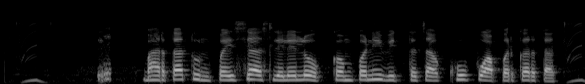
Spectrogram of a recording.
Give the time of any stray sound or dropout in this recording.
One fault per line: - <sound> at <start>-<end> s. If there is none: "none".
- laugh at 1.0-1.1 s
